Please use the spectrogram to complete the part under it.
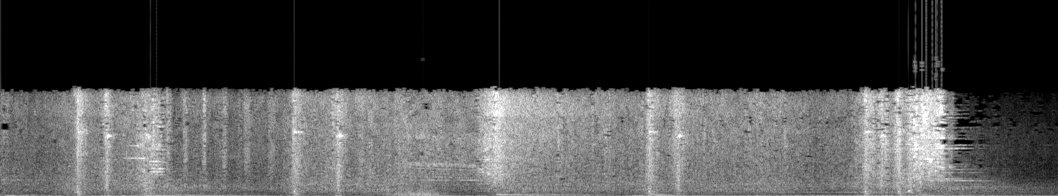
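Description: Energy swords clash and hum in a fight.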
